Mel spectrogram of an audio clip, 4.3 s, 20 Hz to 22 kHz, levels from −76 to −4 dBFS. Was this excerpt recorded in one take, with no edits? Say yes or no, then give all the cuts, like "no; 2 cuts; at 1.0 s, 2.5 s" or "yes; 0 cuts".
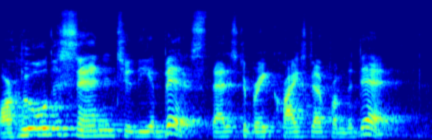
yes; 0 cuts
